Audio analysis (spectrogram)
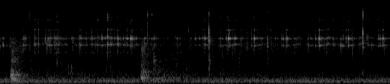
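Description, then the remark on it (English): Glasses clink and rattle softly in an irregular series of bright, ringing taps as drinks are tasted, like ice shifting in a drink, with no one talking over it. “And I mean, when I say better than it sounds, it sounds like a drink being mixed, and it tastes even better than a drink being mixed.”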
